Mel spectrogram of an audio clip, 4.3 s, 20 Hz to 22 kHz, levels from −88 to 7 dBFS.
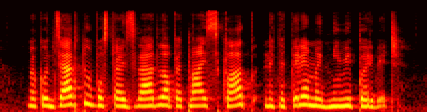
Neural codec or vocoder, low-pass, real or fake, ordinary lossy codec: codec, 32 kHz, 1.9 kbps, SNAC; 14.4 kHz; fake; none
